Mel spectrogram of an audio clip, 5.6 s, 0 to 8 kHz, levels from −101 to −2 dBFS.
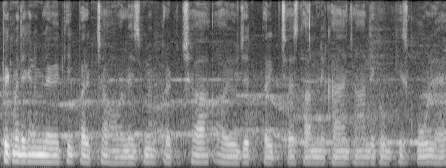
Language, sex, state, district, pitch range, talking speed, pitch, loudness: Hindi, male, Madhya Pradesh, Katni, 105-120 Hz, 160 wpm, 110 Hz, -21 LUFS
